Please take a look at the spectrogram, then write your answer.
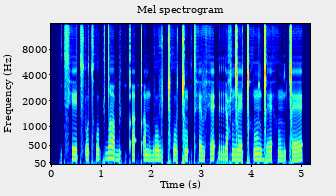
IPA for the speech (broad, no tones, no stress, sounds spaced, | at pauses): t͡sʰ e t͡sʼ o tʰ o k dˤ e b | qʼ ɨ ʔ qʼ ɨ m b o v ǀʰ o ǀ õ ʔ tʰ ɛ v h ɛ ʔ r ɨ ħ ŋ͡ǀ ɛ ǀʰ õ ɡ͡ǀ ɛ h õ m ǀ ɛ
